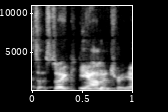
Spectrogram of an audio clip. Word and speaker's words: stoichiometry: People Did I pronounce it right? – Yes, stoichiometry.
